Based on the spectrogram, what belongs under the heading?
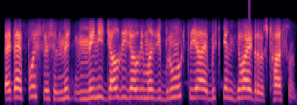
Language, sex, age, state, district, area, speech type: Kashmiri, male, 18-30, Jammu and Kashmir, Baramulla, rural, conversation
